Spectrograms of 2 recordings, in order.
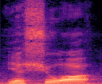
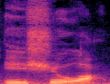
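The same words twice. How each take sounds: First: Yeshua with an opening "yeh" sound; variant pronunciation. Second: Yeshua with an opening "ee" sound; variant pronunciation. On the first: Commentator contrasting two Aramaic dialect forms, Yeshua begun with "yeh". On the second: Commentator contrasting two Aramaic dialect forms, Yeshua begun with "ee". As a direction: say Yeshua as "ee-SHOO-a", no Y glide. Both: Shown as a demonstration. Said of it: "minor difference in how they pronounce".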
